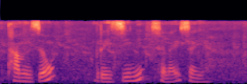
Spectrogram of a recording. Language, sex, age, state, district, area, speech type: Bodo, female, 30-45, Assam, Baksa, rural, spontaneous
